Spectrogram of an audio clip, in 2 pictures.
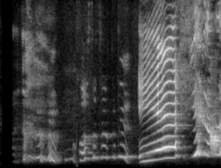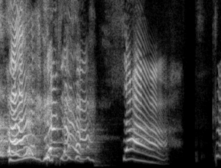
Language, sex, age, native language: Icelandic, female, 8, Icelandic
